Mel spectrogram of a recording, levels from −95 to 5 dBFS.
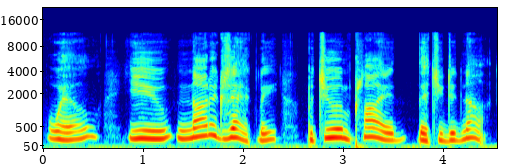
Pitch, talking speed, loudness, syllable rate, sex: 195 Hz, 130 wpm, -16 LUFS, 3.7 syllables/s, male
